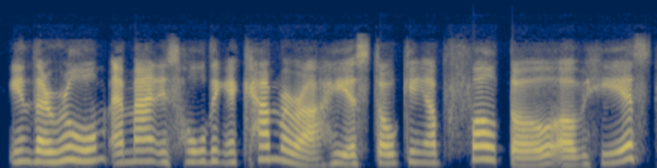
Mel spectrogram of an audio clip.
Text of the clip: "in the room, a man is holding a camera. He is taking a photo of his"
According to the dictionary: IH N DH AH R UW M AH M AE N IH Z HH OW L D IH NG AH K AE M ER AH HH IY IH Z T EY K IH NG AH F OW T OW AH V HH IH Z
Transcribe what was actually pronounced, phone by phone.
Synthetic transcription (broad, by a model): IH N DH AH R UW M AH M AE N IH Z HH OW L D IH NG AH K AE M ER AH HH IY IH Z T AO K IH NG AH F OW T OW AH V HH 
